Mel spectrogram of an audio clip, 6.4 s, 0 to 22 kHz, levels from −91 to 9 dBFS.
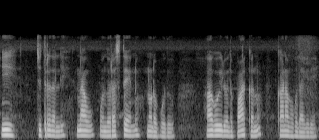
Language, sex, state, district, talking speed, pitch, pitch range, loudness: Kannada, male, Karnataka, Koppal, 95 wpm, 140 Hz, 130-145 Hz, -19 LUFS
